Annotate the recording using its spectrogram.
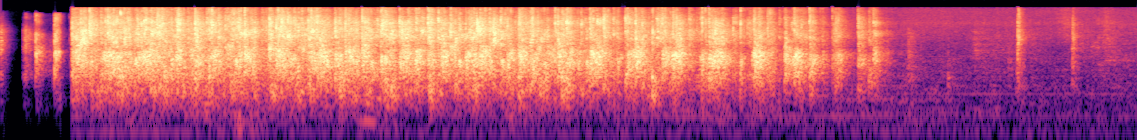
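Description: Audience applauding, starting suddenly about half a second in and dying away over the last second or two, with a last stray clap near the end.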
